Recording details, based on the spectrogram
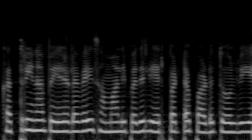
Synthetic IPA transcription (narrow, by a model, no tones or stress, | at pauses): kɐt̪ːɾiːnaːpeːɾɐlɐʋɐɪsɐmaːlɪpːɐðɪleːrpɐʈːɐpɐɽɯt̪ːoːɭʋɪjɐ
